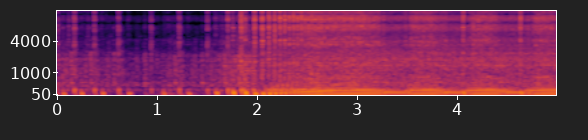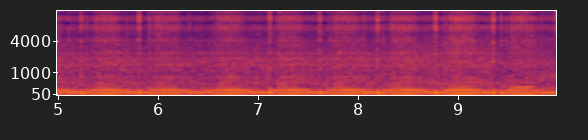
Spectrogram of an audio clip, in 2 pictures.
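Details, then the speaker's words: Craftsman LT2000 lawn tractor with Kohler Command engine, used carburetor fitted: starts after a couple of cranks, then races at a fast, steady drone that never drops back; engine overspeed, governor arm not yet adjusted. "it it's got a little bit of an issue of racing you see like right now this is what it should be running at when you put it at po it just races"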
